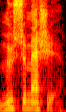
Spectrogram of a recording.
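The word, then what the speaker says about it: Musumeci: It's pronounced Musameshi.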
